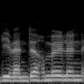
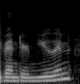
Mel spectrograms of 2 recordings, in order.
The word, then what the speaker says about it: Van der Meulen: do not know me, my name is Vander Meulen. It's how I pronounce it in Flemish French. I'm from Belgium originally. In English, it would be Vander Meulen.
